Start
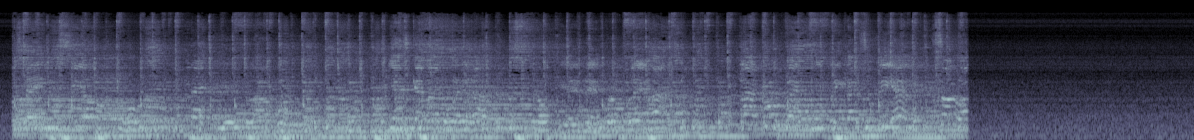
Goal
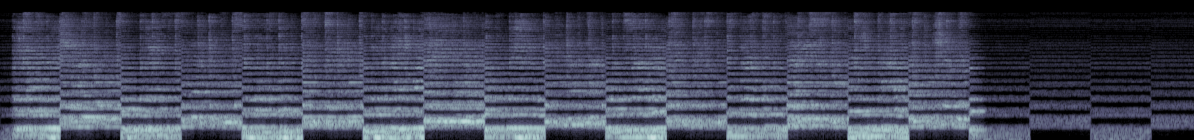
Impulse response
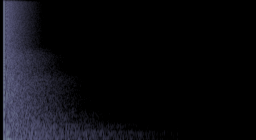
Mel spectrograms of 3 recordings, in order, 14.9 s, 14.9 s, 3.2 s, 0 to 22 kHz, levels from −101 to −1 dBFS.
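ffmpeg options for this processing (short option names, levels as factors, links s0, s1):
-filter_complex "[1:a]atrim=start_sample=2205,afade=t=out:st=0.38:d=0.01,atrim=end_sample=17199,asetrate=61740,aresample=44100[s0];[0:a][s0]afir=irnorm=-1:irlink=0,afftfilt=real='re*gt(sin(2*PI*0.66*pts/sr)*(1-2*mod(floor(b*sr/1024/280),2)),0)':imag='im*gt(sin(2*PI*0.66*pts/sr)*(1-2*mod(floor(b*sr/1024/280),2)),0)':win_size=1024:overlap=0.75,volume=2.37"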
